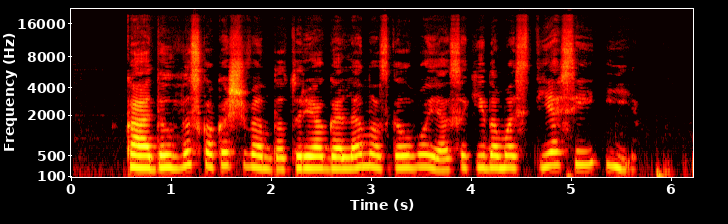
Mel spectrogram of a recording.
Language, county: Lithuanian, Telšiai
